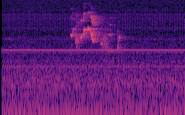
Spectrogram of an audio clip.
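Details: A pet male cockatiel a few months old gives one brief, high warbling chirp lasting about a second, over a steady indoor hum and a faint electrical tone.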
